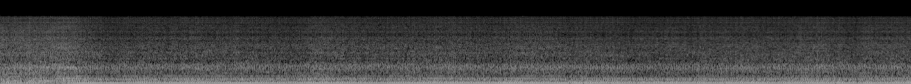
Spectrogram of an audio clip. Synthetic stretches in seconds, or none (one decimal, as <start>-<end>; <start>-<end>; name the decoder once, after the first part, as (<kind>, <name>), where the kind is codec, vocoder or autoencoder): 5.7-9.1 (vocoder, Vocos)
